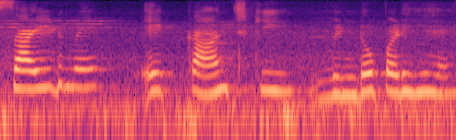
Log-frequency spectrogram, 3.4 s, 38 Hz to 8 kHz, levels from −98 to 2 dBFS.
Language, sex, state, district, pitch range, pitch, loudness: Hindi, female, Madhya Pradesh, Dhar, 230-275 Hz, 240 Hz, -19 LUFS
